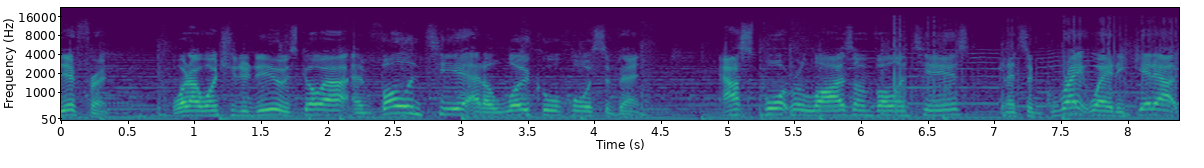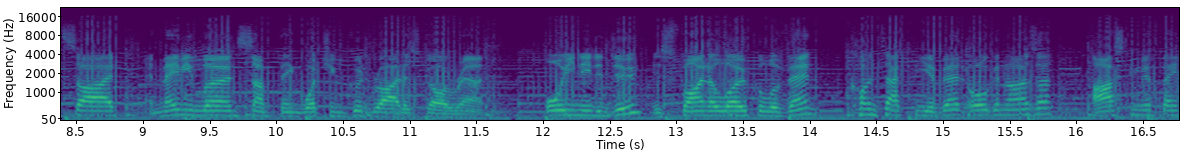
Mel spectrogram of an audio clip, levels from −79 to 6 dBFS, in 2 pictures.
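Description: Buffer tearing runs from 6.22 s to the end at 16.77 s. Writer and hardware have slipped out of step, so every period carries a tiny sliver of audio about 50 ms old, hard-joined on both sides. This produces a 43.1 Hz robotic buzz that fits a 1024-sample buffer.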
